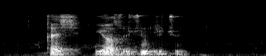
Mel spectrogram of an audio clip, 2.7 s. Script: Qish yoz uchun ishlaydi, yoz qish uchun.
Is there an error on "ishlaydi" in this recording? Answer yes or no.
yes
